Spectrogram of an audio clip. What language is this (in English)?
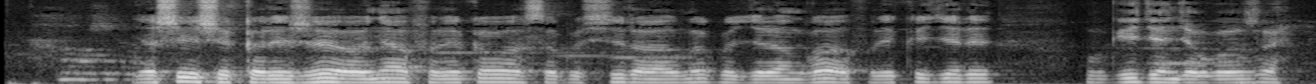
Kinyarwanda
